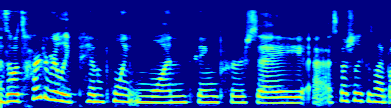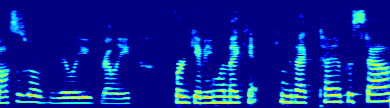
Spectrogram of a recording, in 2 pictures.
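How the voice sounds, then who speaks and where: A woman with a normal speaking voice and an American accent talks at a fairly high pitch. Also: ordinary pitch variation, fairly quick pace. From US Northeast, Philadelphia. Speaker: full-time reseller, former fashion corporate employee. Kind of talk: casual interview.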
